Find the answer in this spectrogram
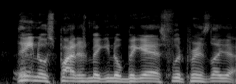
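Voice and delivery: put-on tough gruff voice. Retelling a friend's reply about spider footprints: Mr. T voice. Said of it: "why does Rusty sound like Mister T?".

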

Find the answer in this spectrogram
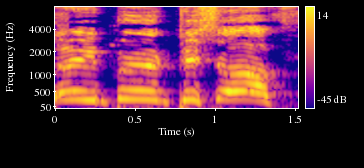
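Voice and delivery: angry, high, loud ogre yelling voice.

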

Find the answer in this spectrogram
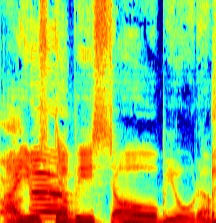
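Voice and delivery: slow, drawn-out, gravelly voice. Joking about Carrie Fisher in the later movies: gravelly Carrie Fisher voice. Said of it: "her voice is gravelly by these movies".

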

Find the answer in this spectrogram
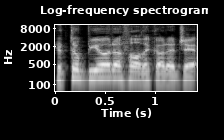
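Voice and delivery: put-on bad, failed Scandinavian accent. Act out a man enamored of Mary, a complete stranger, speaking to her in a failed Scandinavian accent. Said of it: "That's not a Scandinavian accent".

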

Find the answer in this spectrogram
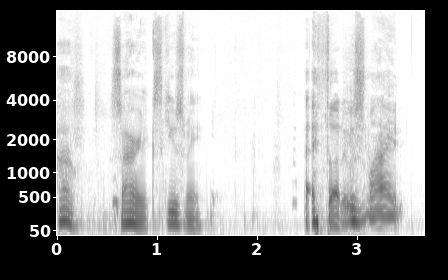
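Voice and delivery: honeyed, sweet-sounding, polite voice. Acting out the other person in the scene, sweet voice. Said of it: "you hear a sweet voice saying".

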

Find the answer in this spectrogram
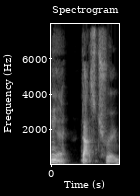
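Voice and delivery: hushed, very quiet, a little sarcastic. Retelling a character's reply about Jeff: imitating a sarcastic reply. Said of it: "we get a little sarcastic".

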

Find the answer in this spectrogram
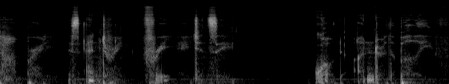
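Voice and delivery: breathy, hushed ASMR whisper right at the mic. Reading a sports report aloud on request, as ASMR: ASMR whisper. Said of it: "I'm gonna whisper it for you".

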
